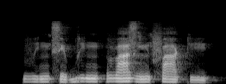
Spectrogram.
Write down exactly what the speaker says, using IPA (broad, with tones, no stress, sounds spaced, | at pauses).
β i˨ ŋ s ɪ˨ b i˦ ŋ | β a˦ z ĩ˨ f a˦˨ k i˨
